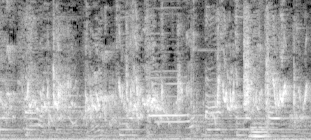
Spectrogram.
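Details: Budgerigar in a happy mood, chattering with harsh squawks and short chirps in bursts, over a low musical backing.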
